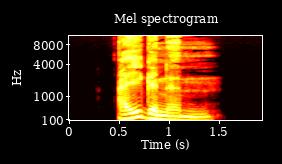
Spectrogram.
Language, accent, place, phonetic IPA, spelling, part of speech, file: German, Germany, Berlin, [ˈaɪ̯ɡənəm], eigenem, adjective, De-eigenem.ogg
- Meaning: strong dative masculine/neuter singular of eigen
